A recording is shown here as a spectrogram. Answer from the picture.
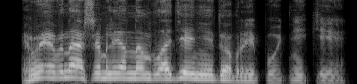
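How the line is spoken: Hoarse voice. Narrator (Russian): сообщил хриплый

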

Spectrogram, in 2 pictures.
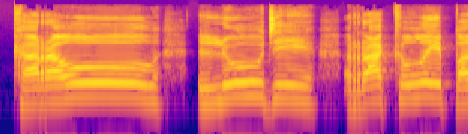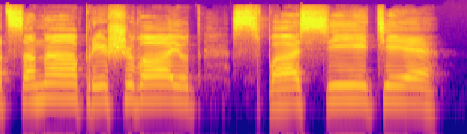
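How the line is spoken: Yelling. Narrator (Russian): Колька и заорал

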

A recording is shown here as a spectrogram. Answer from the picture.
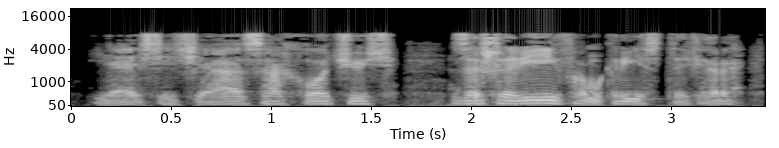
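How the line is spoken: Mumbling in sleep. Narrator (Russian): забормотал во сне

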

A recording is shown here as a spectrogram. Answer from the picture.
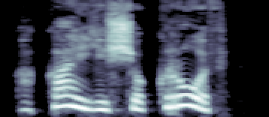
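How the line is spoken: Stunned breathless gasp. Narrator (Russian): оторопела, выдохнула

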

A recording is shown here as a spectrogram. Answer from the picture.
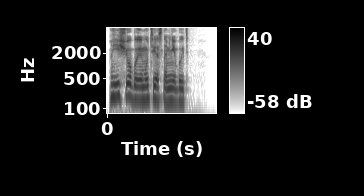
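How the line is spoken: Snorted. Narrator (Russian): фыркнула Майя

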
